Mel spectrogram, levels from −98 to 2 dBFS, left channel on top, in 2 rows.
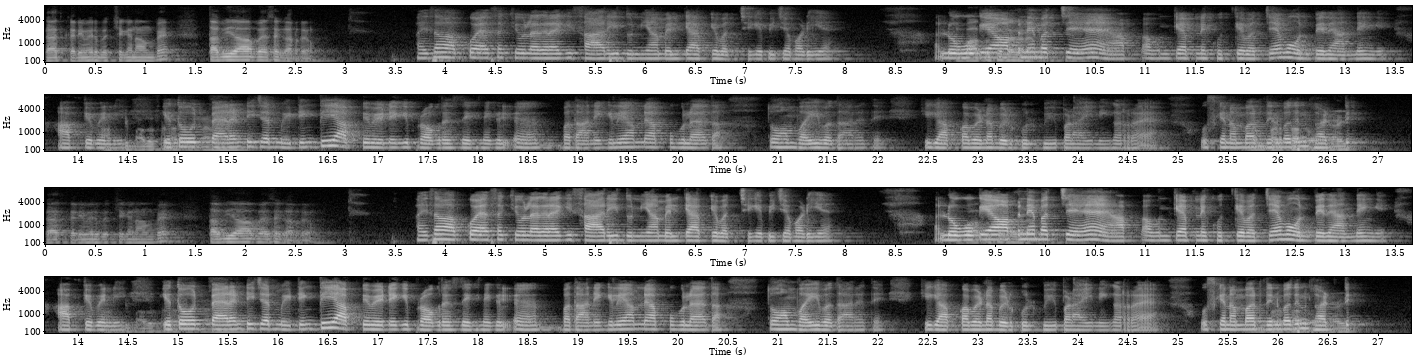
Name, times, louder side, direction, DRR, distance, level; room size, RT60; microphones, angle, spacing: voice 1, 0.0-2.7 9.1-10.3 14.2-15.6 25.7-26.7, left 4 dB, 70° left, 12 dB, 0.5 m, -36 dB
voice 2, 3.7-7.9 8.5-11.6 11.9-13.4 13.8-14.5 14.8-20.4 20.9-24.8 25.2-26.7, right 4 dB, 30° right, 12 dB, 0.4 m, -27 dB
12.0 x 4.0 x 2.9 m, 0.76 s
head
